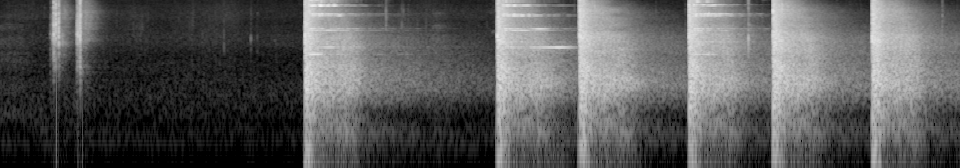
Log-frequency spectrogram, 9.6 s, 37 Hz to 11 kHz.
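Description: Kimber R7 Mako Carbon Compact pistol firing six sharp, loud shots, one alone and then five in fairly quick succession, each ringing out and decaying.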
